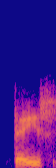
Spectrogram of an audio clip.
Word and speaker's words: Tisza: En los Balcanes se produjo la expansión de los sármatas iraníes, cuyos dominios se extendieron desde el sur de Rusia hasta la Tisza, Teis se pronunciaba, y el Danubio, donde se convirtieron en peligrosos vecinos del imperio.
